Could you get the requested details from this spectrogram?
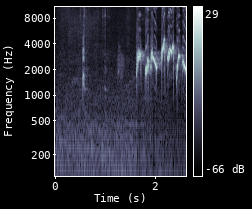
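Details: Red-whiskered bulbul, a newly caught bird, singing to provoke rivals into competitive song. After a quiet start with a few faint clicks, a loud run of about seven bouncing, warbled whistles follows.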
